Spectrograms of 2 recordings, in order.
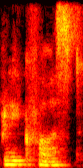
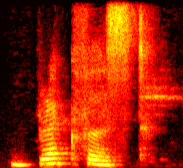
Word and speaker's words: breakfast: What I have heard is breakfast, but oh no, it isn't breakfast. You cannot break the words up like that and pronounce them separately. It is breakfast.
